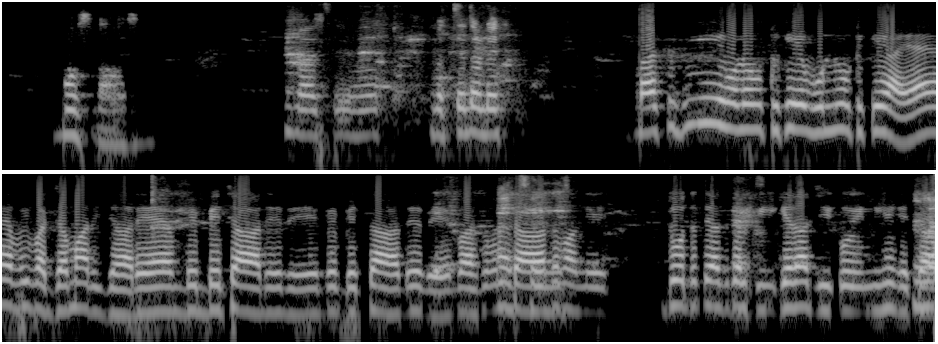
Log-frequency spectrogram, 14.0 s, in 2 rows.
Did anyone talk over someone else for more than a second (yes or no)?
no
